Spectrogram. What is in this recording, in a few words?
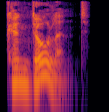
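"condolent", British English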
